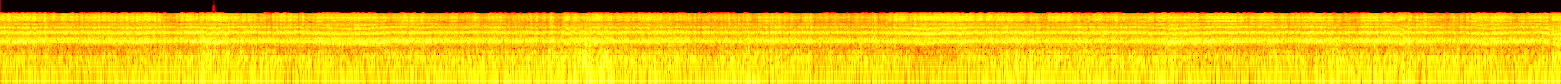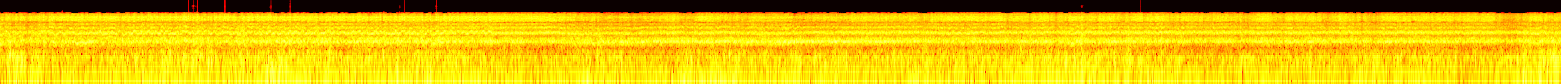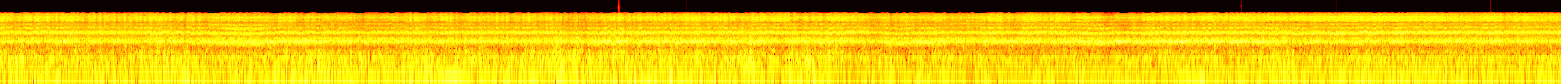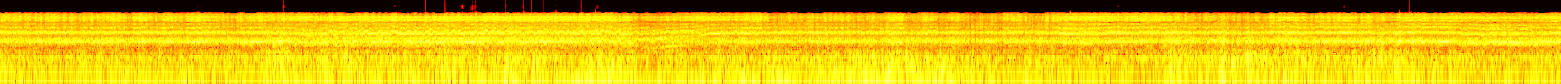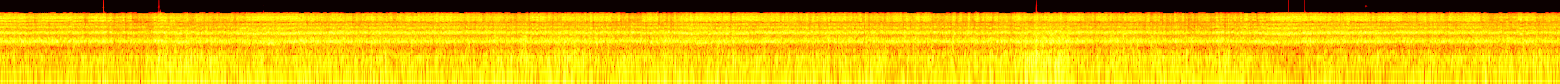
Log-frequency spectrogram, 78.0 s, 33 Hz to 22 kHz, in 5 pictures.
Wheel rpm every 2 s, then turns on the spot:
230, 230, 230, 230, 230, 230, 230, 220, 200, 200, 210, 220, 230, 230, 230, 240, 230, 230, 230, 230, 230, 230, 230, 230, 230, 190, 180, 230, 230, 230, 230, 230, 230, 230, 230, 230, 230, 230, 230.
none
